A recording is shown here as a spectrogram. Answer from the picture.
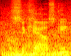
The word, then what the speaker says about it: Sutkowski: All right, this is Reese again, and I got Todge Sutkowski. Sutkowski? – Sutkowski. – Sutkowski. Okay, I said it right.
